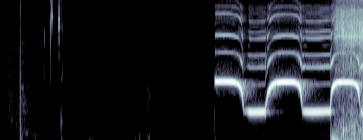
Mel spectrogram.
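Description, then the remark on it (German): A shrill, breathy tone from the head joint of a soprano recorder, opened and closed by hand, slides down and back up in pitch two times, like a wailing siren, then cuts into a burst of rustling noise. A few soft clicks come before it. “jetzt eher wie eine Sirene angehört, weil ich habe die Sopranflöte.”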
